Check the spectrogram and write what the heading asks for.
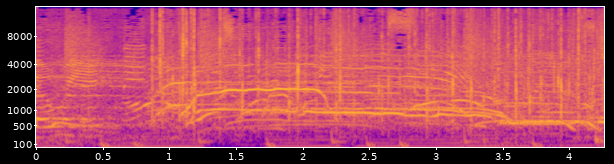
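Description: A group of young girls cheering and screaming together in high-pitched voices, starting about a second in and lasting about two seconds.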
